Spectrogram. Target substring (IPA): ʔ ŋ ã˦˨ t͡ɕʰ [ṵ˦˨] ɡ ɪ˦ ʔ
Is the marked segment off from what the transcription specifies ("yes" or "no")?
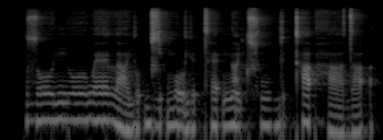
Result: yes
